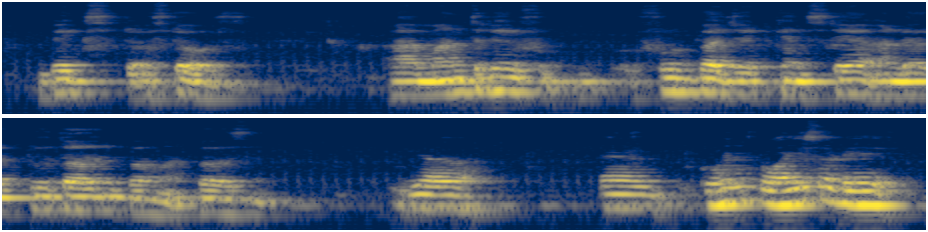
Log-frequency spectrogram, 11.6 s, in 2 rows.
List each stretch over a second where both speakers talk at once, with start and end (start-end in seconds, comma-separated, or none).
none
